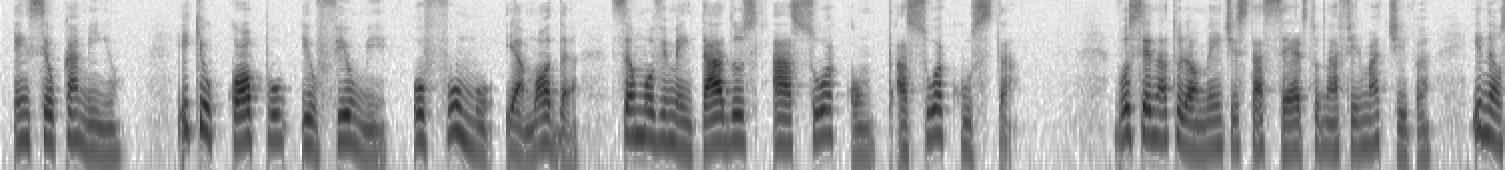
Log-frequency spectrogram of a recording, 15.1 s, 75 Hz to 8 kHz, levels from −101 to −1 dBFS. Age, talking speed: 60-79, 125 wpm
